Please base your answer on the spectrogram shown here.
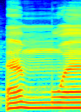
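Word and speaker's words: أموات: Walaquulu liman yuqatalu fi sabilillahi amwat. Huruf tunnya, huruf ta atau tunnya di sini kita berikan hembusan tipis ya karena kita berhenti di sini.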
